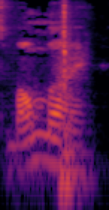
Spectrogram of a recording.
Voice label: "forty" vietnamese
